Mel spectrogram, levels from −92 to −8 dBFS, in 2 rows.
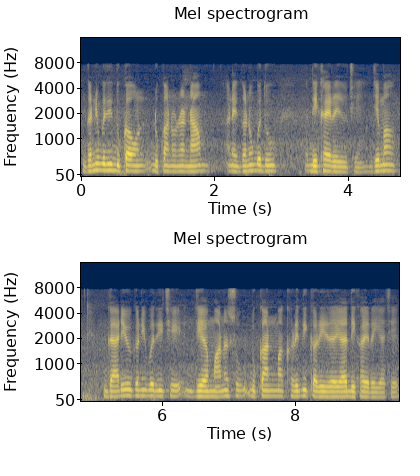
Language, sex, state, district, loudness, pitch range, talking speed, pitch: Gujarati, male, Gujarat, Gandhinagar, -18 LUFS, 135-150 Hz, 155 wpm, 140 Hz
